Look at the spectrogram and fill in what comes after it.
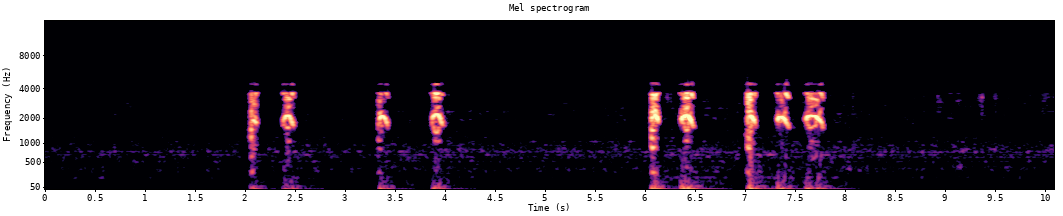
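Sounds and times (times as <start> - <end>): falcon calling: 2.1 - 2.6, 3.4 - 4.2, 6.1 - 8.0.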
